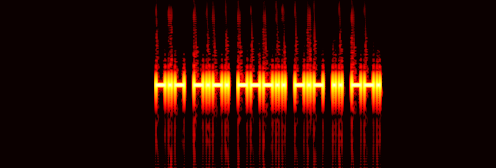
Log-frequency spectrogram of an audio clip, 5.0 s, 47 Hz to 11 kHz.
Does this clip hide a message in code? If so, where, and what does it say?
Yes: Morse code from 1.6 to 3.8 s, heard as a keyed tone, about 38 wpm, 700 Hz. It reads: KC8KIG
